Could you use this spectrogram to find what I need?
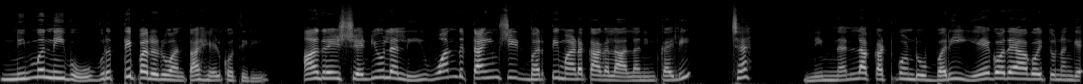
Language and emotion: Kannada, disgusted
